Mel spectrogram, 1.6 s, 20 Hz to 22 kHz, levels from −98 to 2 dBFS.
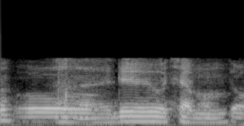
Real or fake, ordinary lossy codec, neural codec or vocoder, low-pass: real; AAC, 16 kbps; none; 7.2 kHz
